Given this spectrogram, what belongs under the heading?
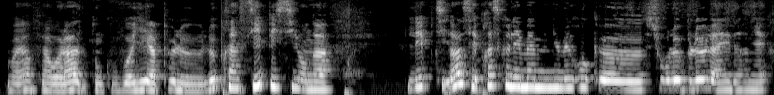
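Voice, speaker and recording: A woman at a mid pitch talks through her craft purchases in a soft, admiring way. Her speech is casual and unhurried, full of small hesitations and fillers. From France. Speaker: scrapbooking vlogger. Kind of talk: casual show-and-tell haul.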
